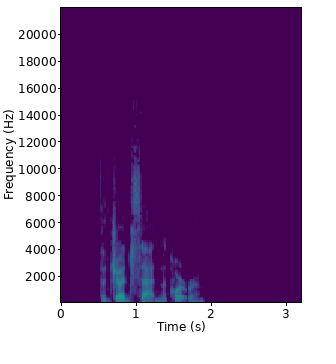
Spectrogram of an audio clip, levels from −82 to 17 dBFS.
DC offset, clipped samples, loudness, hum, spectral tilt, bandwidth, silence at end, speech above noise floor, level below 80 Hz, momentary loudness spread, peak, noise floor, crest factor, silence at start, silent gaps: under 0.1%; under 0.1%; -39 LUFS; none; -4 dB/octave; 16 kHz; 1.3 s; 49 dB; -70 dBFS; 16 LU; -18 dBFS; -89 dBFS; 26 dB; 0.55 s; none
